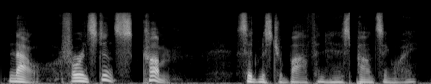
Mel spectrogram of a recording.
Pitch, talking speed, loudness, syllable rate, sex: 110 Hz, 140 wpm, -21 LUFS, 4.5 syllables/s, male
